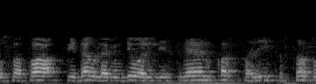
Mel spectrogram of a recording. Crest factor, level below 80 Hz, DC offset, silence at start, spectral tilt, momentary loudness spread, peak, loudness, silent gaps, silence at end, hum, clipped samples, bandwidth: 18 dB; -54 dBFS; under 0.1%; 0 s; -3 dB/octave; 9 LU; -14 dBFS; -31 LUFS; none; 0 s; none; under 0.1%; 3.9 kHz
